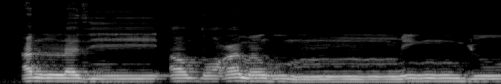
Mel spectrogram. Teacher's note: mim yang pertama dimasukkan ke mim yang kedua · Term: idgham mitlain, idgham mithlain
